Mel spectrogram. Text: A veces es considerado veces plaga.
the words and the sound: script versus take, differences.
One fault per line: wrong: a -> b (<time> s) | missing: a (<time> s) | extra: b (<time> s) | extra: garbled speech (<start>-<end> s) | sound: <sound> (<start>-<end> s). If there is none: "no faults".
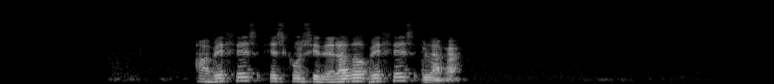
no faults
